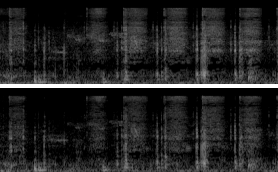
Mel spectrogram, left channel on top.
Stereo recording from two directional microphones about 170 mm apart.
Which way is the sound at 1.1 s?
25° right (ahead or behind).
